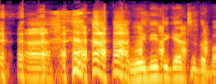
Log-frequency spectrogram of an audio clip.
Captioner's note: laughing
